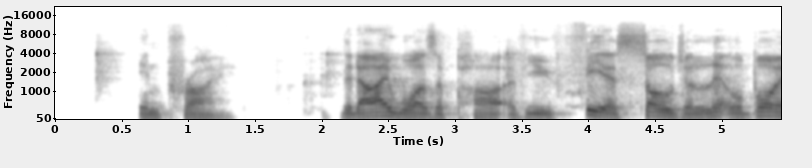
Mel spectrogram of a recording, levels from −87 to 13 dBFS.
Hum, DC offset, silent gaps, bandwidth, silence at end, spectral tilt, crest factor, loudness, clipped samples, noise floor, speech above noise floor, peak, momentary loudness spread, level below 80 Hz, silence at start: none; under 0.1%; 1.53-1.57 s; 12.5 kHz; 0 s; -5 dB/octave; 18 dB; -25 LUFS; under 0.1%; -55 dBFS; 31 dB; -6 dBFS; 12 LU; -60 dBFS; 0.3 s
